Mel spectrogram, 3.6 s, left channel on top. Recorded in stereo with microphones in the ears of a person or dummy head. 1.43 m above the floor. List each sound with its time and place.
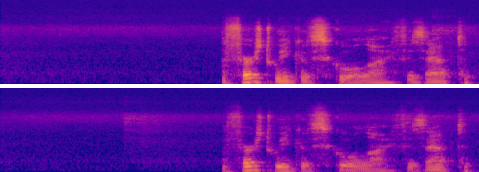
1.7 s a man speaking: 55° left (ahead or behind), 0.7 m; by 3.5 s 15° left (ahead or behind), 3 m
